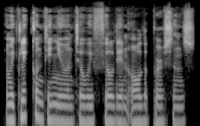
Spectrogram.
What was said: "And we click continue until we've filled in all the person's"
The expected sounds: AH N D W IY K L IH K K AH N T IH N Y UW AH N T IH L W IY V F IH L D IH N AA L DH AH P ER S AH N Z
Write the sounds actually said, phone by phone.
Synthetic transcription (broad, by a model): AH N W IY K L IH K K AH N T IH N Y UW AH N T IH L W IY F IH L D IH N AA L DH AH P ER S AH N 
